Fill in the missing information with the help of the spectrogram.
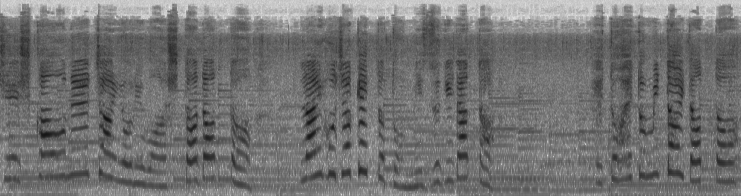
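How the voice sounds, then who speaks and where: A woman's voice: very high voice, lively intonation, very fast, over music. A woman voicing a small, earnest little girl in a visual novel, with simple childlike speech.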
